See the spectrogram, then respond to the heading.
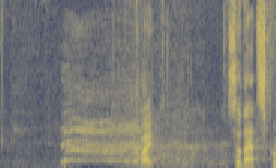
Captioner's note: screaming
